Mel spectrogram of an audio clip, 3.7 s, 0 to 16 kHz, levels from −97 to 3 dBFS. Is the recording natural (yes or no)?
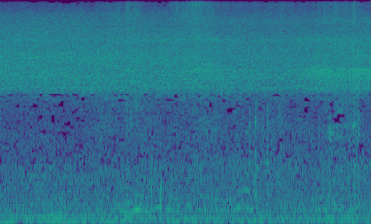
yes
